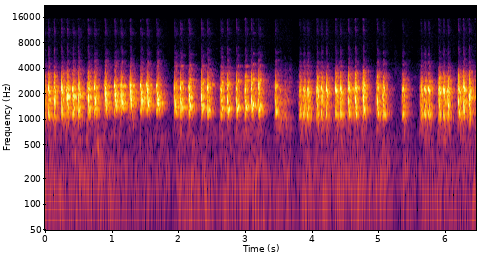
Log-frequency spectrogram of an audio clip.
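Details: Female yellow-vented bulbul, worked up, calling a male with continuous rapid rasping notes grouped into short runs, with brief breaks every second or so.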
